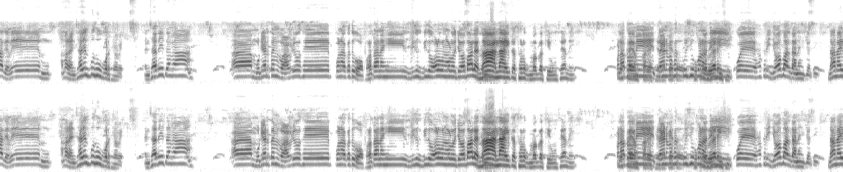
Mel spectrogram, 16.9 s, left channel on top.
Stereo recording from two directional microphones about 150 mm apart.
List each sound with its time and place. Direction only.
0.0 s speech: 15° left (ahead or behind); by 9.6 s 10° right (ahead or behind)
9.6 s speech: 15° left (ahead or behind)
12.3 s a man's voice: 20° right (ahead or behind)
14.2 s speech: 10° left (ahead or behind)
14.4 s speech: 10° right (ahead or behind)
16.6 s speech: 10° left (ahead or behind)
